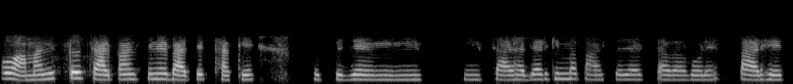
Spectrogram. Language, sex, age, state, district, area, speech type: Bengali, female, 30-45, West Bengal, Hooghly, urban, conversation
